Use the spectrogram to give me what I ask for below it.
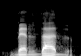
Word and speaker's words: verdad: Verdad finit par un D, donc on a l'accent sur la dernière syllabe. Verdad.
